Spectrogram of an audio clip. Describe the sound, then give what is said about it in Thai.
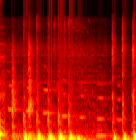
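Someone raps on a house door in a quick run of about eight solid knocks, pauses briefly, then knocks three more times. The living room is being swept during a holiday house-cleaning, and the knocker is the neighbour's child. No voices are heard. “ในห้องรับแขกนั้น ก็มีเสียงเคาะประตูดังขึ้น”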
